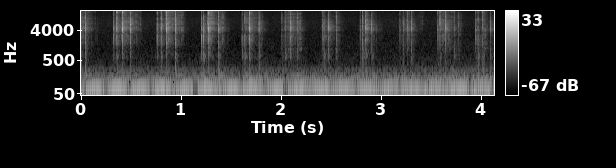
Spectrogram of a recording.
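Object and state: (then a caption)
Ice block scratched with nails. Long acrylic nails scratch and tap the rim and underside edge of a large solid ice block lying on its side on a dark towel. Bright, crisp scratching bursts repeat roughly twice a second in an irregular rhythm, with short taps inside them. A steady low hum runs underneath the whole time.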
